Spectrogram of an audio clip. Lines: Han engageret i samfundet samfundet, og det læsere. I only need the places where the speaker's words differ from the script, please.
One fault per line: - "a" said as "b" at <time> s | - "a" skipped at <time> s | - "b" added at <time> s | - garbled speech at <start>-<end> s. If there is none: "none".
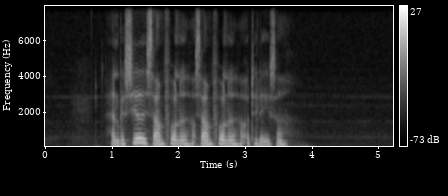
none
